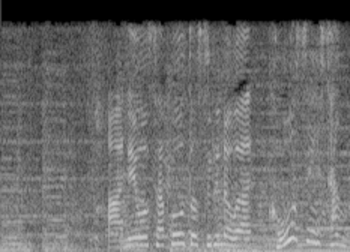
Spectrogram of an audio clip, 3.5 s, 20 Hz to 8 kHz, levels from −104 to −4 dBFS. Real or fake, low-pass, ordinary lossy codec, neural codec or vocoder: real; 7.2 kHz; MP3, 64 kbps; none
